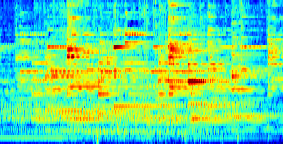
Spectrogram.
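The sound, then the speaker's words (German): A man-sized iron bell rings with a deep, sustained tone out over a snowy landscape, its rich overtones humming and slowly decaying, steady and fairly loud with no voices. “Und eine mannshohe Eisenglocke schickt ihren tiefen Ton in die verschneite Landschaft.”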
